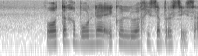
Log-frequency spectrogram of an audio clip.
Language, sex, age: Afrikaans, female, 19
